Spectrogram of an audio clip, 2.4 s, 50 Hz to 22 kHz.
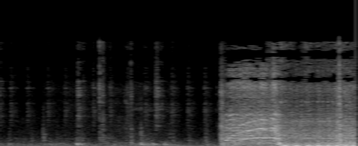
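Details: Chinese scooter with about 1,006 miles, restarted on the electric starter: a brief starter whirr, then the small engine catches and settles into a quick, steady idle. A clean, normal start.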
